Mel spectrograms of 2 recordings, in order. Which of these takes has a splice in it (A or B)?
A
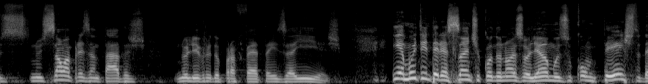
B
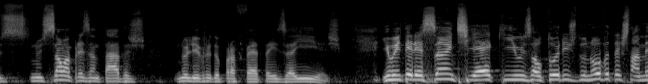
A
